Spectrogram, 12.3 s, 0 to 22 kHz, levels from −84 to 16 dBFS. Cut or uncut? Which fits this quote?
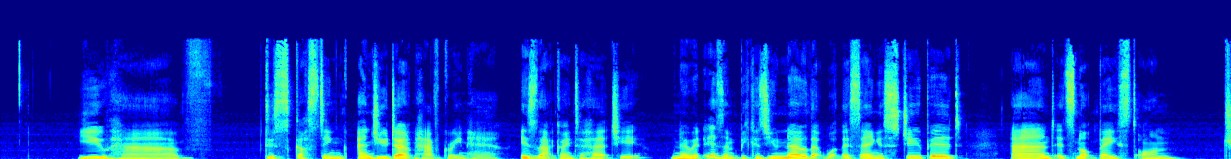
cut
